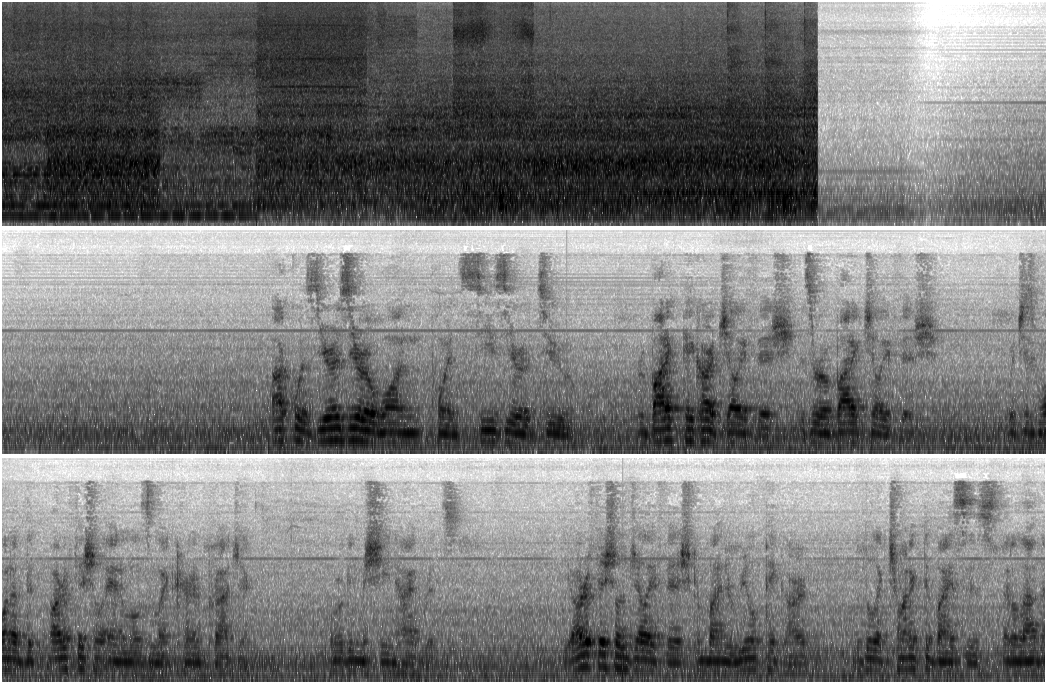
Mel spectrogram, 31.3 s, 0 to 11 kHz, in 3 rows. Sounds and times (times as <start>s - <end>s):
Speech: 13.2s - 16.2s, 16.8s - 19.8s, 20.5s - 23.4s, 24.2s - 25.5s, 26.5s - 31.3s.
